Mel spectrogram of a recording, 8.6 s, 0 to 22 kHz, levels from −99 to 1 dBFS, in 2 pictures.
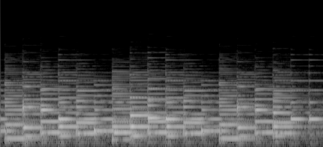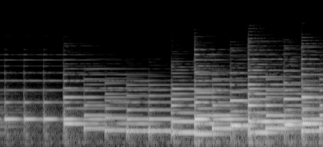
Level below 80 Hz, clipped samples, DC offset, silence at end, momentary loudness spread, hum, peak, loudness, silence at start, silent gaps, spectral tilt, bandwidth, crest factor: -56 dBFS; under 0.1%; under 0.1%; 0 s; 10 LU; none; -8 dBFS; -28 LUFS; 0 s; none; -7.5 dB/octave; 8.4 kHz; 18 dB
